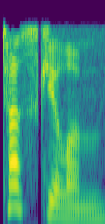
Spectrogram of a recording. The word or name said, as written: Tusculum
